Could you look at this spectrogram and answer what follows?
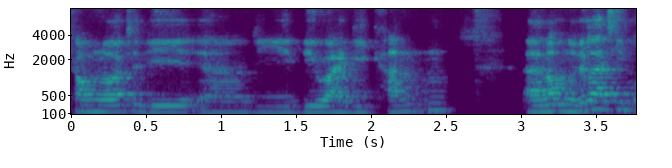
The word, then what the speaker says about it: BYD: Das ist BYD, so spricht man es amerikanisch auch aus.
